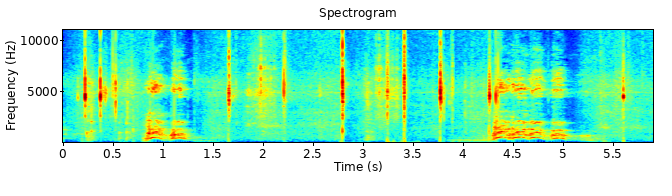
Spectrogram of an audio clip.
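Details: Puddy, an Australian Cattle Dog mix, reacting to his reflection in a mirror and camera lens, lets out two bursts of tense, wavering yips and bark-like whines, around one second and again near four seconds, with sharp clicks between.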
